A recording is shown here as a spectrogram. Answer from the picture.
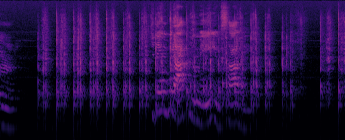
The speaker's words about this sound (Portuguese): E aí você vai puxando o que tá na tigela pra ir caindo na forma. A forma que eu tô usando, eu não sei o nome dela, na verdade, mas é aquelas próprias de micro-ondas, sabe?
